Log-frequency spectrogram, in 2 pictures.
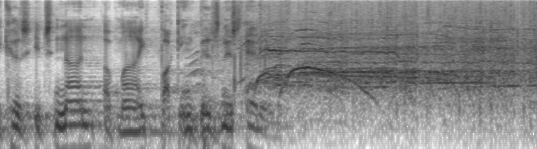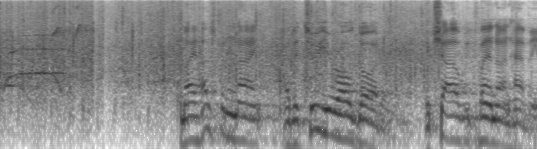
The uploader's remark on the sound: This week’s live rants come from the Embassy Theater in Fort Wayne, Indiana.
